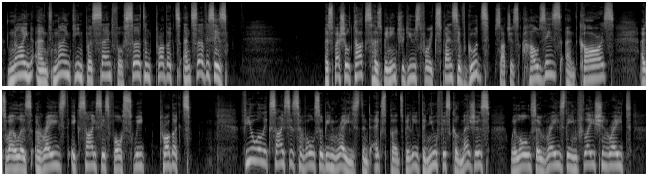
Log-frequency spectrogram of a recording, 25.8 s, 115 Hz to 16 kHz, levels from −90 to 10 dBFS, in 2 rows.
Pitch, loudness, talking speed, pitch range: 180 Hz, -28 LUFS, 115 wpm, 155-200 Hz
